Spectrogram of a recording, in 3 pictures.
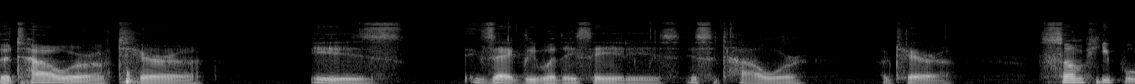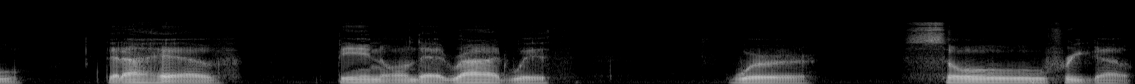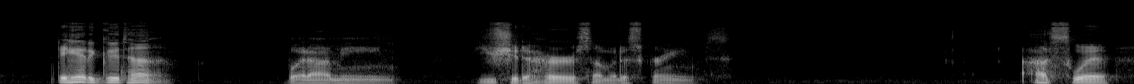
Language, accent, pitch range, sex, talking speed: English, American, 65-80 Hz, female, 85 wpm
